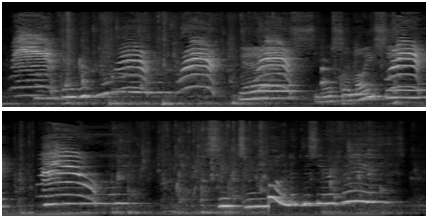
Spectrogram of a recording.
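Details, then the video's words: Male kitten meowing repeatedly at his first bath as his wounds are being cleaned: a rapid run of shrill, bending meows, several per second at times, mixed with a person talking close by in a small room. "KITTEN'S FIRST BATH, CLEANING HIS WOUNDS AND HE MEOWS A LOT"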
